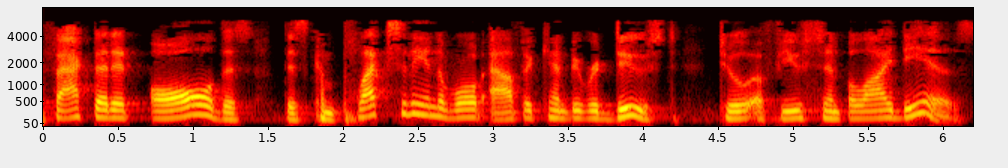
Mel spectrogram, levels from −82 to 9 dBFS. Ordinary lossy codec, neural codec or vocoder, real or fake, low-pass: MP3, 24 kbps; codec, 24 kHz, 0.9 kbps, WavTokenizer, large speech release; fake; 7.2 kHz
